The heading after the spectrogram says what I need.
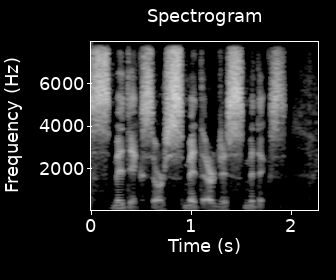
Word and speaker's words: Smithwick's: in the Irish dialect, they don't really say the th. They pronounce it like a Like a D. So, it's Smithwick's or Smith or just Smithwick's.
